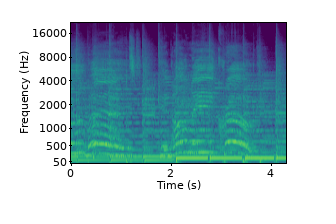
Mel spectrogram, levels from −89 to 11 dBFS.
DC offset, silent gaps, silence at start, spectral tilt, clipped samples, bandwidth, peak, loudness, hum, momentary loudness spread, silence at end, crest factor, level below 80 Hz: under 0.1%; none; 0 s; -6 dB/octave; under 0.1%; 12.5 kHz; -2 dBFS; -16 LUFS; none; 6 LU; 0 s; 14 dB; -36 dBFS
